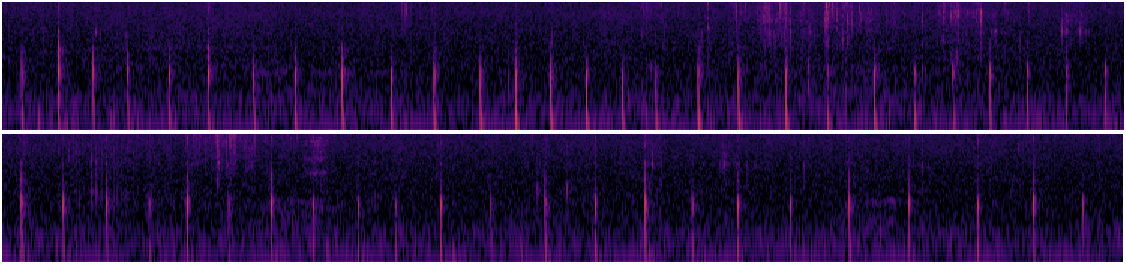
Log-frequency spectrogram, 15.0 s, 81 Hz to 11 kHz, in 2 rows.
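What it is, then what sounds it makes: Small glass bottle. A small, hollow, clear glass bottle filled with tiny rolled paper scrolls tied with red thread is held in a gloved hand and tapped on its side with a pencil eraser tip. There are 46 quiet, dull, evenly paced taps that die away almost instantly, over a steady low hum.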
